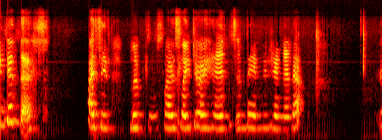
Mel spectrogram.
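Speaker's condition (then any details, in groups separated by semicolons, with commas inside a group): Cerebral palsy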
